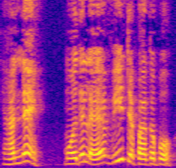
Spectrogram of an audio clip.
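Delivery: normal talking voice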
